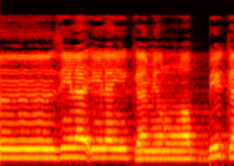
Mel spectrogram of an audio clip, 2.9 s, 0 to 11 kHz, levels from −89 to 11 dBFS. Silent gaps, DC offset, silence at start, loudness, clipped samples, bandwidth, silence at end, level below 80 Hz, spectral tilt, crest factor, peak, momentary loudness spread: none; under 0.1%; 0 s; -20 LUFS; under 0.1%; 8.4 kHz; 0 s; -68 dBFS; -5.5 dB/octave; 14 dB; -8 dBFS; 6 LU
